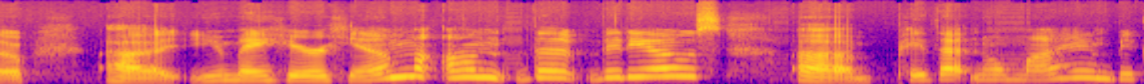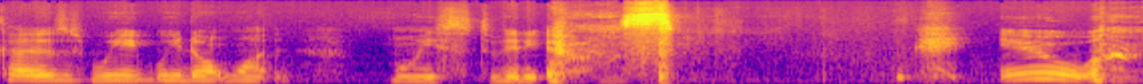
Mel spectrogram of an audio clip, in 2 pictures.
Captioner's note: laughter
